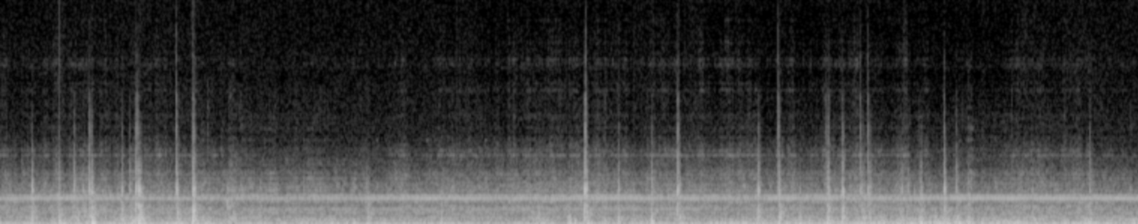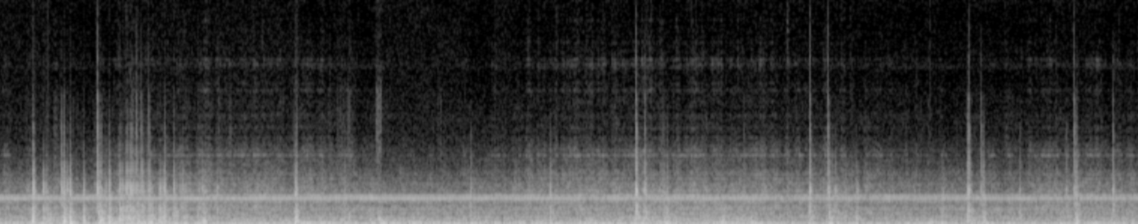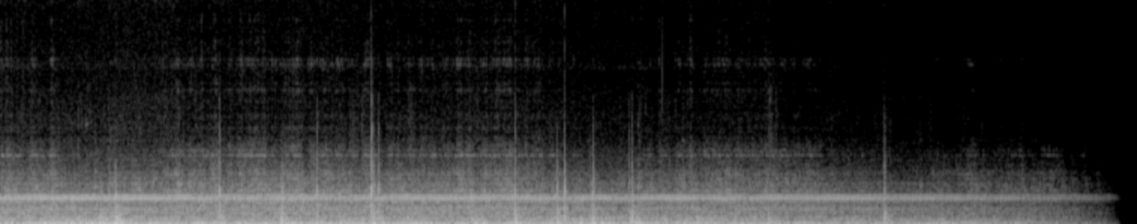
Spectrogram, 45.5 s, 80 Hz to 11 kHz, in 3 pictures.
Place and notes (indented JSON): {
  "title": "Brooklyn, NY, USA - Aboard the NYC Ferry",
  "date": "2019-07-12 14:48:00",
  "description": "Aboard the NYC Ferry, with a contact mic attached to a metal cable.",
  "latitude": "40.60",
  "longitude": "-74.04",
  "timezone": "America/New_York"
}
